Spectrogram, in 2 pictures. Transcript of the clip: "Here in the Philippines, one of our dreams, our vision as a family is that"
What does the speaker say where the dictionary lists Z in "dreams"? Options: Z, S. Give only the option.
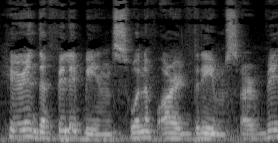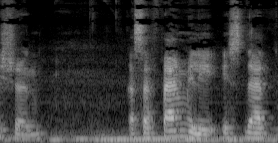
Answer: S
